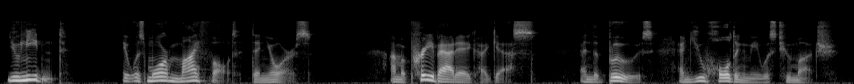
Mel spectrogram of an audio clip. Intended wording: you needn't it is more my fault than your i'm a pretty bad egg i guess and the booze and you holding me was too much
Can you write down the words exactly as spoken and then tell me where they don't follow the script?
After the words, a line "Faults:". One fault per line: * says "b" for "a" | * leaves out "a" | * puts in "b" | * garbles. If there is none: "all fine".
you needn't it was more my fault than yours i'm a pretty bad egg i guess and the booze and you holding me was too much
Faults:
* says "was" for "is"
* says "yours" for "your"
